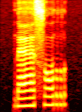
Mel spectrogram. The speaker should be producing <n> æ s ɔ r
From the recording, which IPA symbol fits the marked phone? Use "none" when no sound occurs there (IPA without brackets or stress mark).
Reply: ɾ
